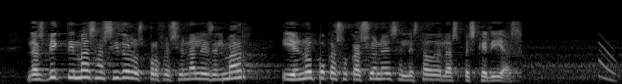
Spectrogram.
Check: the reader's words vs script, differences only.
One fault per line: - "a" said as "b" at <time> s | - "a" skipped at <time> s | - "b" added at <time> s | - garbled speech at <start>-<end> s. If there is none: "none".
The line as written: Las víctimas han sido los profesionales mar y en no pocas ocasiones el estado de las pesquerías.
- "del" added at 2.1 s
